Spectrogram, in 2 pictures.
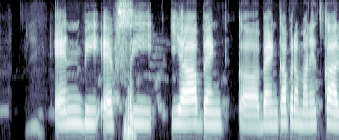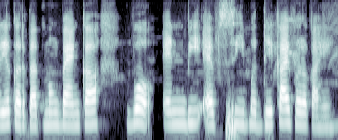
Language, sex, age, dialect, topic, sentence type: Marathi, female, 18-24, Standard Marathi, banking, question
